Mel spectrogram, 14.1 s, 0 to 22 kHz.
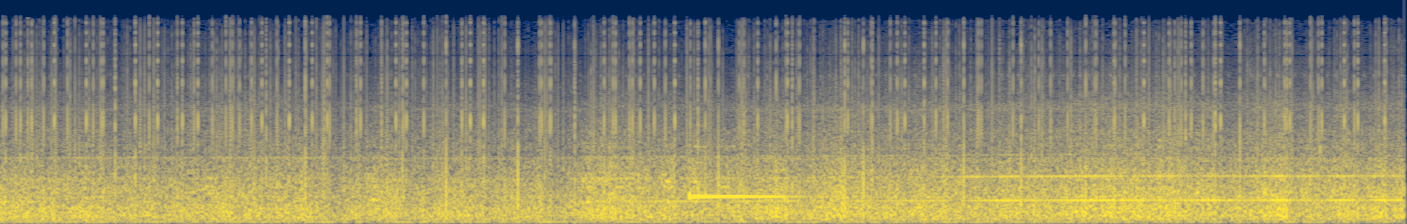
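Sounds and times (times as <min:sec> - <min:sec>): airplane cabin airflow and engines: 0:00.0 - 0:14.0
clear cabin tone: 0:06.9 - 0:08.2.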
